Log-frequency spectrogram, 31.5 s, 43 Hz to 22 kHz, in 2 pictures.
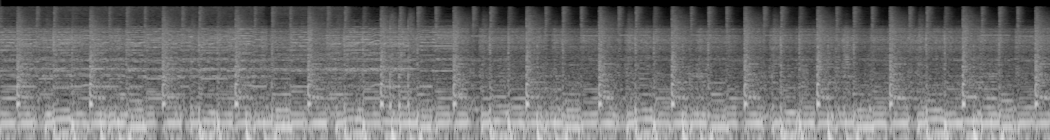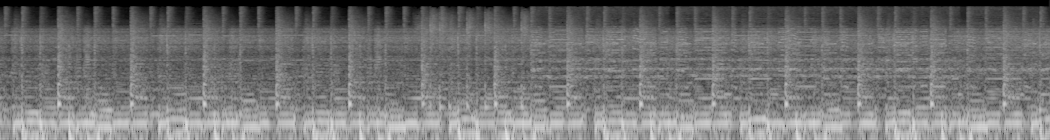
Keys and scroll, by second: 10.6 alt+space, 14.0 space, 15.8 alt+space, 25.1 ctrl+shift+a, 31.0 ctrl+shift+a.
